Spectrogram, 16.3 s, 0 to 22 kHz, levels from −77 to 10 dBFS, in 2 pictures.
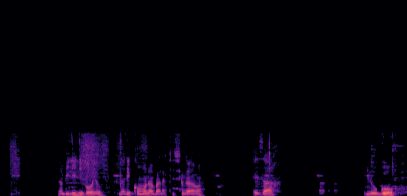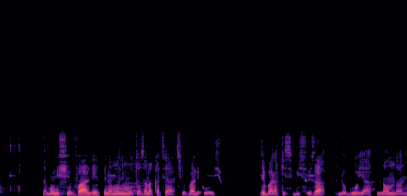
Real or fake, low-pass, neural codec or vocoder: real; 7.2 kHz; none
